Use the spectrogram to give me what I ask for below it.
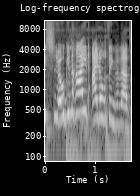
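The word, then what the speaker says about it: Schoenheit: Every time I say Snogenheight, I don't think that that's right. You guys are saying Sheen Height. Sheen like diamond. That may make sense.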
